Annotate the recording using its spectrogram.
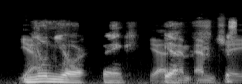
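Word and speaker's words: Mjölnir: In the legend, this eventually puts Thor on the quest that leads to the creation of Mjornir. I do not know how to pronounce that.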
